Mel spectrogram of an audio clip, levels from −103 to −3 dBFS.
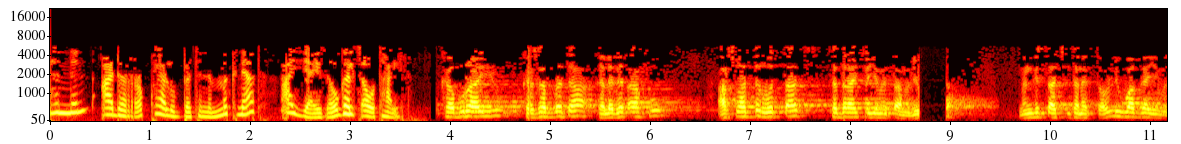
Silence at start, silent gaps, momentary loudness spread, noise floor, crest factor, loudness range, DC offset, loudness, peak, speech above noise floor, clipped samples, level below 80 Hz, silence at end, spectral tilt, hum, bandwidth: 0 s; none; 11 LU; -47 dBFS; 20 dB; 3 LU; under 0.1%; -24 LUFS; -4 dBFS; 24 dB; under 0.1%; -58 dBFS; 0 s; -5 dB/octave; none; 5.8 kHz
